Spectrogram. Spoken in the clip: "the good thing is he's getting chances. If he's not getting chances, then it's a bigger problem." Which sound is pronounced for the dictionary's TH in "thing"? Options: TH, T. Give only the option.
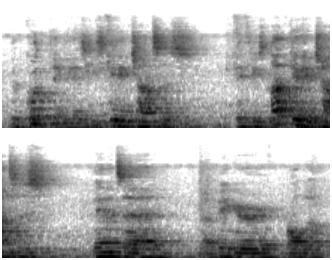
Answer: TH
